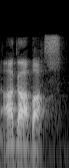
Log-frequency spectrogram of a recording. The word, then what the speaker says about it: Agabus: "And as we tarried there many days, there came down from Judea a certain prophet named Agabus." That's the correct pronunciation, Agabus.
